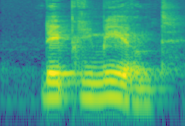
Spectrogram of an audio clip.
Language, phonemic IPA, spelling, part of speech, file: Dutch, /depriˈmerənt/, deprimerend, verb / adjective, Nl-deprimerend.ogg
- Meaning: present participle of deprimeren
